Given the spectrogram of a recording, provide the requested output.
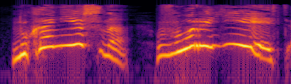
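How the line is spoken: Joyful reply. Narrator (Russian): радостно ответил мой новый знакомый

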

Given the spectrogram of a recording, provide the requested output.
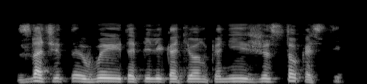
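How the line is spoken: Timid question. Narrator (Russian): робко спросила Женька

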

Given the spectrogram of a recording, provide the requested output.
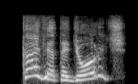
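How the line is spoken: Mother snapping. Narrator (Spanish): le espetó su madre

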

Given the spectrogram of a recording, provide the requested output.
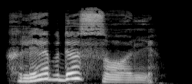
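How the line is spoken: Strange fairy-tale voice. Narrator (Russian): странно сказал Анчутка мне в затылок, незнакомым сказочным голосом

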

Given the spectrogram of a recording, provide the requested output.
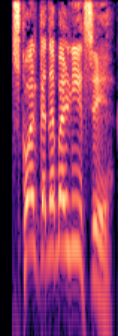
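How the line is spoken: Shouted. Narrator (Russian): крикнул я водителю

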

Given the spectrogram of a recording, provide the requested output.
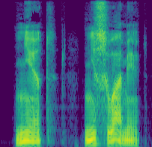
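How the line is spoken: Boy, decisive. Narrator (Russian): решительным тоном заявил мальчик

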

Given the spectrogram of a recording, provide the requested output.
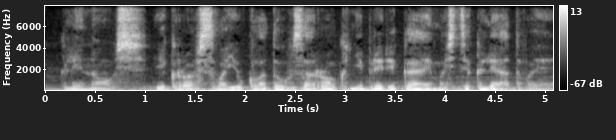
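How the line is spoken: Hissing. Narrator (Russian): зашипел Алан

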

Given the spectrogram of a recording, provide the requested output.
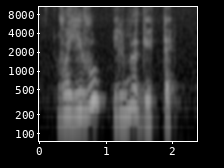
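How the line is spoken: Plain. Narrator (French): dit-elle à Florent

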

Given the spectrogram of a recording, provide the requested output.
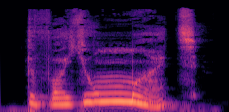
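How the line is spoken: Angry hiss. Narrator (Russian): в сердцах прошипела

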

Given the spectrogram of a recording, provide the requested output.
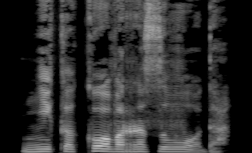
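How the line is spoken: Through gritted teeth. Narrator (Russian): цедит сквозь зубы

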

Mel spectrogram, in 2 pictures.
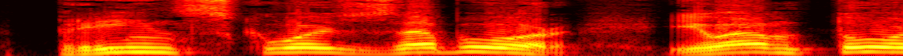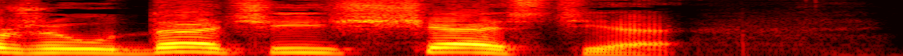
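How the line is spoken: Shouted. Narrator (Russian): крикнул

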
